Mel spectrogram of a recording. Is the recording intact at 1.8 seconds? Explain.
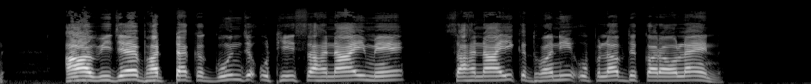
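No. Just before 1.8 s, from 1.26 to 1.79 s, there is microphone overload. The input was likely set too hot, so the loudest peaks pushed about 4 dB past the converter's ceiling, and a small fraction of samples, roughly one or two percent, were flattened. The result is a harsh, crackly edge on the strongest syllables. On a waveform the peaks appear as squared-off plateaus, and a spectrogram shows broadband streaks above the harmonics at those moments.

At 1.8 s itself the microphone volume is stepped down. The call software likely reacted to that clipping by cutting the device's input level in one move, about 5 dB. Voice and background drop together and abruptly, right before "'गूंज उठी शहनाइ'मे". The waveform envelope shows a sudden narrowing at that instant, and the spectrogram dims uniformly across all frequencies from that point on.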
